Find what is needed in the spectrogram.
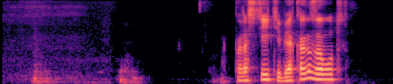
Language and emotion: Russian, neutral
